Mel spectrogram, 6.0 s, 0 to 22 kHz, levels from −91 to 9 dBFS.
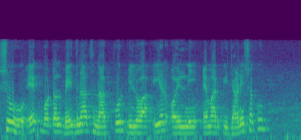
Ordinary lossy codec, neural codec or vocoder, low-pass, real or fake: none; none; none; real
